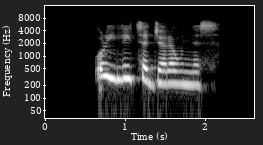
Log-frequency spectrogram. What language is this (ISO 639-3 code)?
kab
